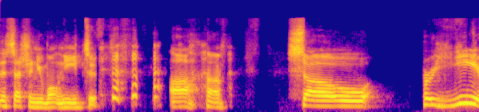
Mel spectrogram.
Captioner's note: laughing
